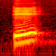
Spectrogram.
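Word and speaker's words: တစ်: It's just like the plain K and the plain P. It's not an English T or an English D,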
